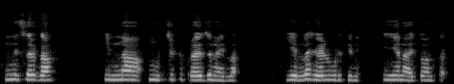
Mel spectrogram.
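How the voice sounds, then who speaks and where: A man voicing a gentle, loving young husband in a cartoon serial, soft and soothing. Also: high-pitched, level tone, a little fast, no echo. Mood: tender. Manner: tender, soothing.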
